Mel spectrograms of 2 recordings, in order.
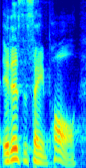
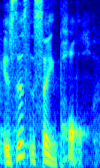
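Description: First: Firm emphasis on "is"; stress on IS. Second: Soft, puzzled "Is this the same Paul?"; puzzled question. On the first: Real, not acted. Pastor reassures congregation about the author, stress on "is". Answers the doubting question. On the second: Acted. Reader wonders about Second Corinthians, puzzled question. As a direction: ask "Is this the same Paul?" quietly, as if doubting it.

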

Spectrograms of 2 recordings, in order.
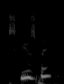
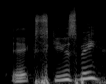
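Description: First: Put-on high, soft, rising teenage squeak; mock adolescent voice, pitched right up; fifteen-year-old boy's voice. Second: Drawn-out indignant question with a rising end; affronted, rising "excuse me?"; challenging retort. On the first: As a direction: imitate a teenager, small and high. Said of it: "in his fifteen-year-old voice". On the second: Retold or imitated. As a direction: throw it back as a challenge. Bob's defiant catchphrase acted out.

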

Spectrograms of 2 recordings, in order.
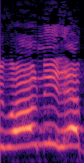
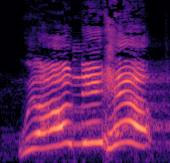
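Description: First: Said in the usual way. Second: Stretched out, stressing help; slow, emphatic. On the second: Shown as a demonstration. Preacher repeating his point to the congregation, slow and emphatic. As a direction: lean hard on each word. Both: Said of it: "I say".

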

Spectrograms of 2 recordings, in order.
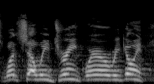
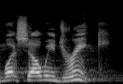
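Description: First: Higher, pleading complaint to Moses; complaining Israelites. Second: Said in the usual way. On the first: Acted. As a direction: whine it up at Moses like a thirsty crowd. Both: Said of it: "they're complaining to Moses".

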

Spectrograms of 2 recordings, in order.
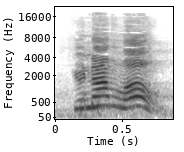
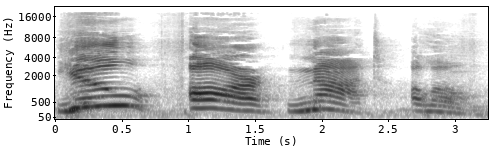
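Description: First: Quicker, with "not" hit hard and higher; stress on not. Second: Slow and firm, stress on You; slow emphatic. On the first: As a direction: punch "not" in "You're not alone". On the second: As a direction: lean on "You" and draw "You are not alone" out slowly, a bit louder. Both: Real, not acted. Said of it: "guys, look at me".

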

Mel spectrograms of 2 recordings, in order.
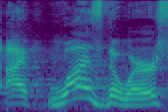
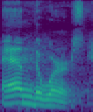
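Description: First: "was" leaned on and slowed, the wrong tense; slow "I was the worst" with weight on "was"; "was" held long, tune rising at the end; stress on WAS. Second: "am" hit firmly, the present tense, tune falling; stress on AM. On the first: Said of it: "He didn't say". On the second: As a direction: land hard on "am" in "am the worst". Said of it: "He said". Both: Shown as a demonstration.

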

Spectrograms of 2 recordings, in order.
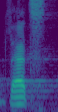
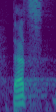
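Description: The two takes are said the same way.

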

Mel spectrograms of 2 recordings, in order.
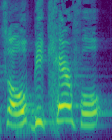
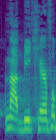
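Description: First: "be careful" slow, higher and louder; stress on be careful. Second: Said in the usual way. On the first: Shown as a demonstration. Pastor explaining the verse's word, slow stressed "be careful". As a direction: lean hard on "be careful".

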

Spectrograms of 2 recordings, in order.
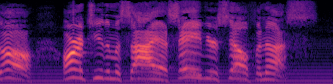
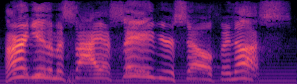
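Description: First: Mocking thief sounding like a pirate; pirate-like criminal. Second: Loud, high, slow sneering criminal. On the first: Preacher's criminal voice slipping into pirate, mock sneer. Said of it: "I sound more like a pirate". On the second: Acted. Preacher voicing the mocking criminal to Jesus, loud sneer. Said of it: "That's my criminal voice".

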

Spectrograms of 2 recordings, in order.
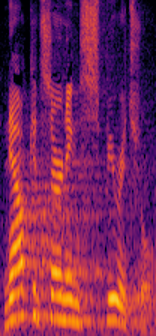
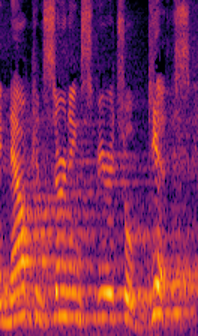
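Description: First: "spiritual" set off as the key word; stress on spiritual. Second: "gifts" stands out at the end, pitched up; stress on gifts. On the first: Preacher shows Paul's emphasis, stress landing on "spiritual". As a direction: lean on "spiritual" instead of gifts. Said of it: "Paul is actually emphasizing the first word". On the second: Preacher shows how we read the verse, stress landing on "gifts". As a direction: lean on the last word, "gifts". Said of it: "our minds are drawn toward the, the latter half". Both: Shown as a demonstration.

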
